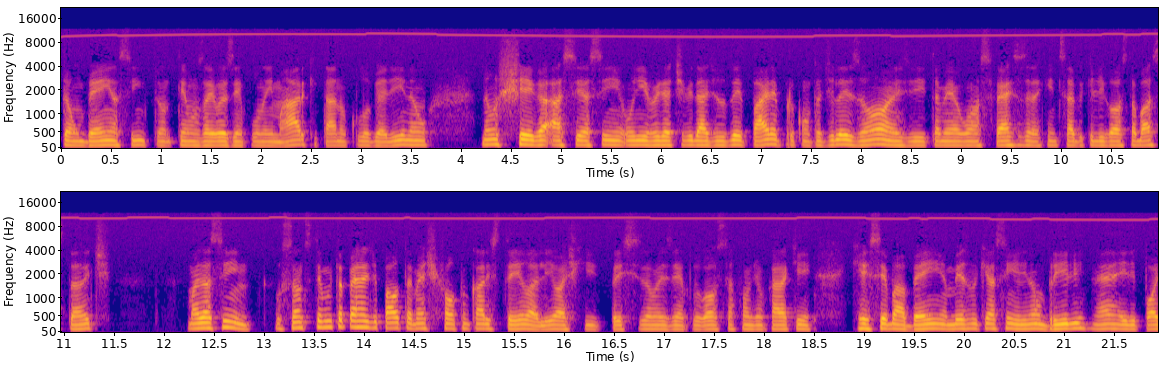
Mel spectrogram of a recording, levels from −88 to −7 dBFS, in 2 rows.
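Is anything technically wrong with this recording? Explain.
Yes. A switching supply whistle runs throughout the speech, a high tone drifting between 9.2 and 10.4 kHz, roughly 20 dB below. A power supply is cycling audibly as its load shifts.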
